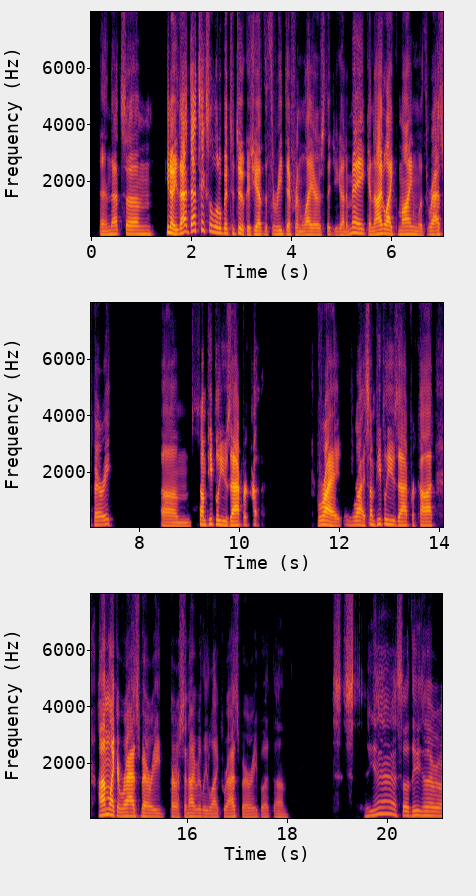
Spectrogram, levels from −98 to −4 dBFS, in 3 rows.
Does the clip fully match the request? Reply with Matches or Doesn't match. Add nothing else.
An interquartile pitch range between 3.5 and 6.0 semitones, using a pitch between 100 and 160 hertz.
Matches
